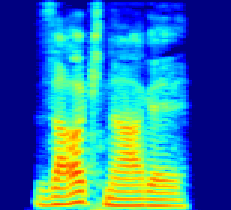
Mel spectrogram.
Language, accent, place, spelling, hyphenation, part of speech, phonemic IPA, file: German, Germany, Berlin, Sargnagel, Sarg‧na‧gel, noun, /ˈzaʁkˌnaːɡl̩/, De-Sargnagel.ogg
- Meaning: 1. nail in the coffin 2. coffin nail (cigarette)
